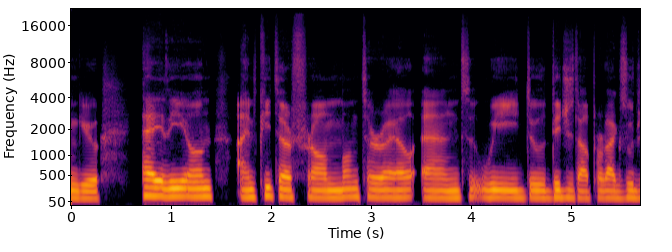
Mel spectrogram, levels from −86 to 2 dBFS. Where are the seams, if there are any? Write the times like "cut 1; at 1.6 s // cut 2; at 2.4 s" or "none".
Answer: none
